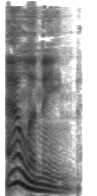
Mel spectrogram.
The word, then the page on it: alanine: British English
